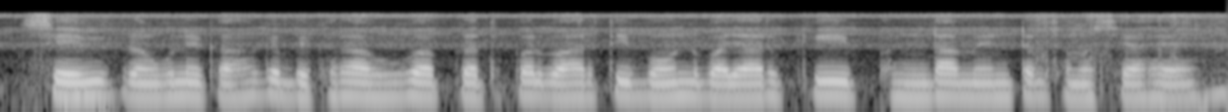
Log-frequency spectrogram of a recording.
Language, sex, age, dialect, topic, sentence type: Hindi, male, 31-35, Kanauji Braj Bhasha, banking, statement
